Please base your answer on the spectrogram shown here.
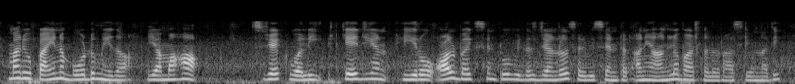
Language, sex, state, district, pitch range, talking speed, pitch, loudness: Telugu, female, Telangana, Hyderabad, 205-245 Hz, 165 wpm, 225 Hz, -18 LUFS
